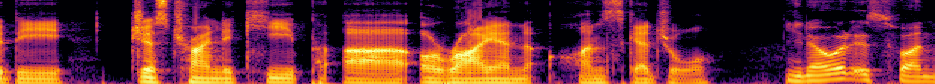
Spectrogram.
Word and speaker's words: Orion: Orion, O''Ryan? He's like, no, Orion, like the constellation.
